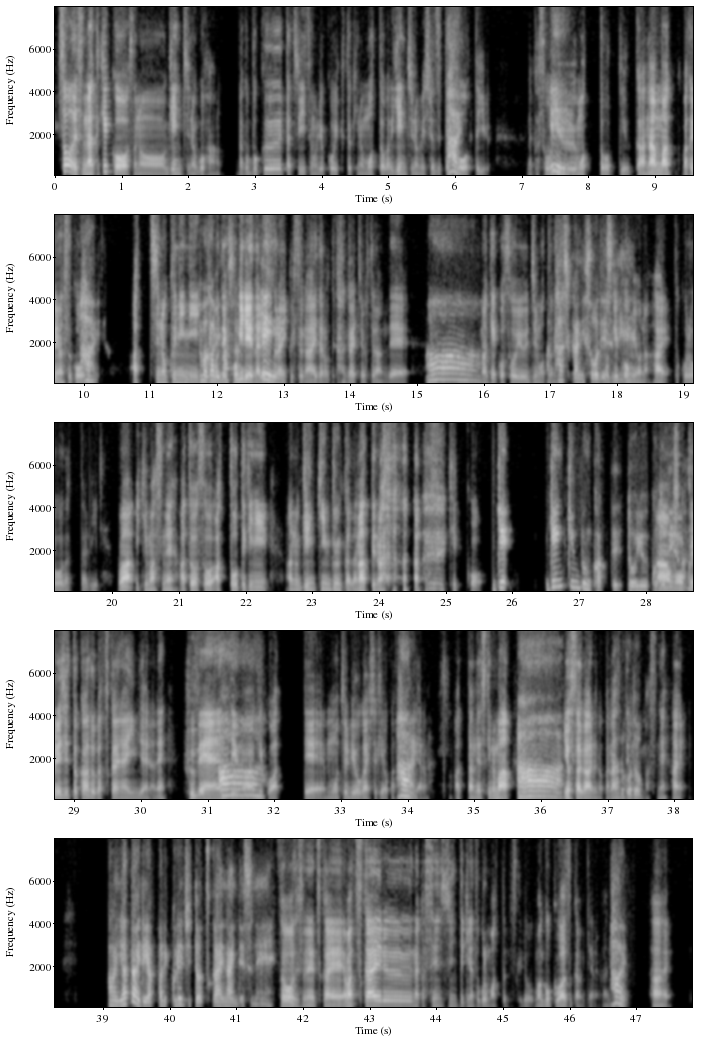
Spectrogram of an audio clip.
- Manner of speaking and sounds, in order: laugh; other background noise
- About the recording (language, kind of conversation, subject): Japanese, podcast, 市場や屋台で体験した文化について教えてもらえますか？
